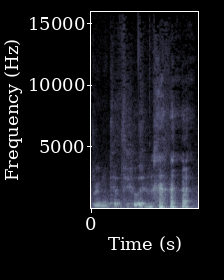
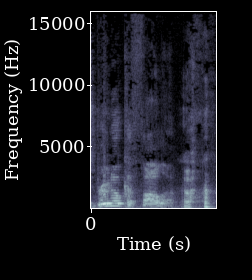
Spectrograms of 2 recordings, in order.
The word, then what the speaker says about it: Bruno Cathala: it's uh it's by uh Bruno uh not Bruno cthulu how do you pronounce his name it's almost Bruno cthulu it's Bruno cathala okay and I love this guy he did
